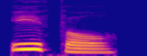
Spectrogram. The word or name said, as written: eathel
